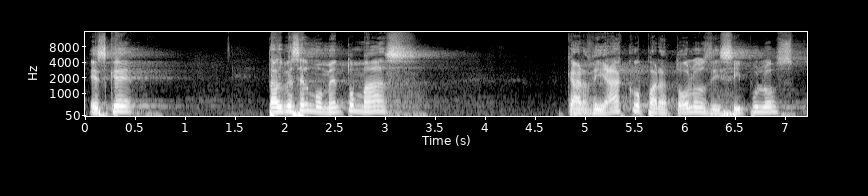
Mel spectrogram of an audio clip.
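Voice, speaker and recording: A male pastor preaching a sermon in a church, with lively rhetorical questions and calls for the congregation to answer. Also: high-pitched, takes it slowly, long pauses, big-room sound.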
